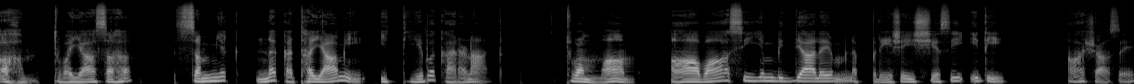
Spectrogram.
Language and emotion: Sanskrit, fearful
